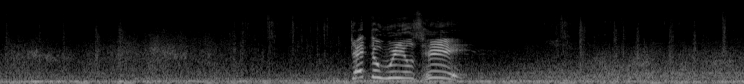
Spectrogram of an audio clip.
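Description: Footsteps crunch on sand as a man runs.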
